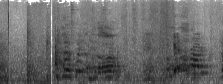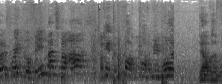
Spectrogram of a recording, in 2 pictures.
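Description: Young people laugh and shout.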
